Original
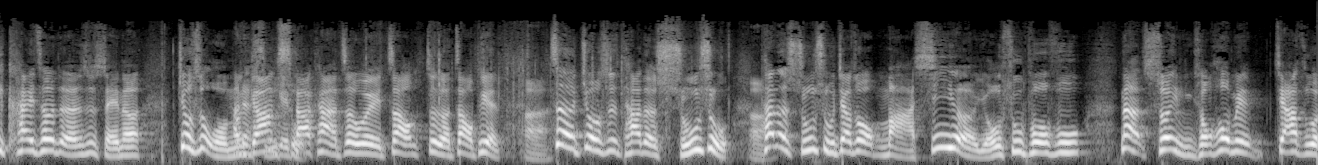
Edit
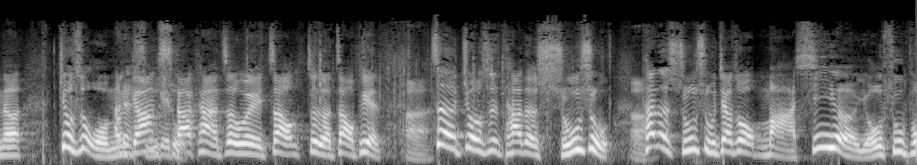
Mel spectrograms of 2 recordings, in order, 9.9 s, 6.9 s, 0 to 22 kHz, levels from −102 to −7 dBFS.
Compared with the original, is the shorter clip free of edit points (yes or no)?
yes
